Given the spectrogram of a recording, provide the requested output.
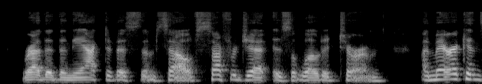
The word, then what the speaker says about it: suffragette: around they pronounced it with a hard G like suffragette so there reflecting this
